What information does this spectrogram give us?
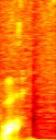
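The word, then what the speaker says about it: は: it uses the ha he Tigana but it's pronounced wah so calm meet tu off calling me chew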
